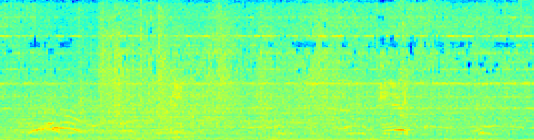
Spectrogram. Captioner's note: women screaming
